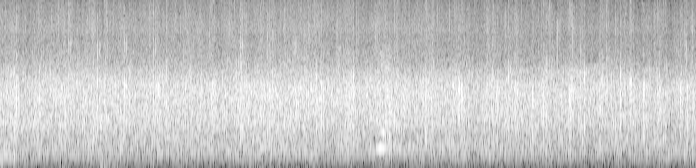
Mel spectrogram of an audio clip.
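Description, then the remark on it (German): Steady, dense applause from an audience welcoming a guest from Berlin, a continuous wash of many hands clapping at an even, fairly loud level for the whole stretch, with no voices standing out. “Applaus, Applaus, wer dran? Applaus.”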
